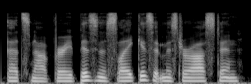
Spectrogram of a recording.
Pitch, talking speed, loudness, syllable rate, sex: 160 Hz, 215 wpm, -17 LUFS, 5.6 syllables/s, female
